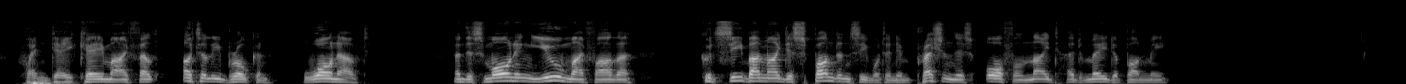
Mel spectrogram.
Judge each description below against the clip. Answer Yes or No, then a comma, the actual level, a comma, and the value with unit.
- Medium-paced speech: No, slow, 130 wpm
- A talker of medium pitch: No, low, 120 Hz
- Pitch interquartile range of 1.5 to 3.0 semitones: No, average, 5.3 semitones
